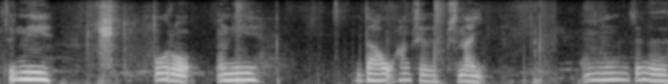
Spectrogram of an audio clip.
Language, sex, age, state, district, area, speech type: Bodo, female, 45-60, Assam, Kokrajhar, urban, spontaneous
